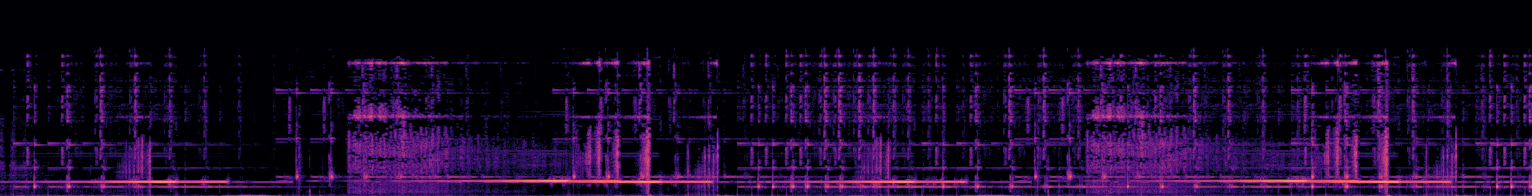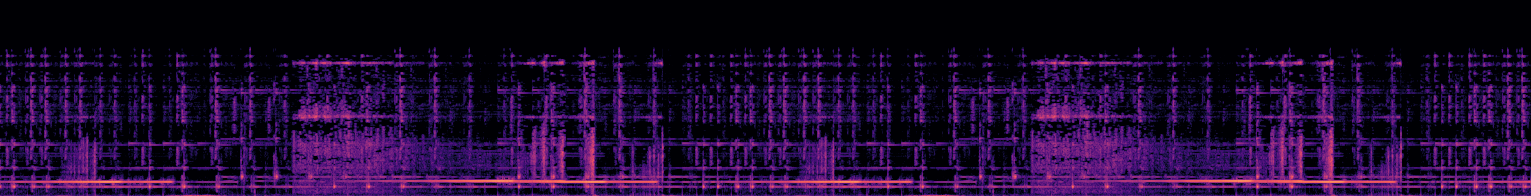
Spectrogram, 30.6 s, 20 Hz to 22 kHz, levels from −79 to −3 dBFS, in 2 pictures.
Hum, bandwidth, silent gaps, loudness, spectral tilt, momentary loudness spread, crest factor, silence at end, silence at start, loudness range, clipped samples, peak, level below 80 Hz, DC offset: none; 17 kHz; none; -29 LUFS; 1 dB/octave; 15 LU; 20 dB; 0 s; 0 s; 6 LU; under 0.1%; -12 dBFS; -46 dBFS; under 0.1%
